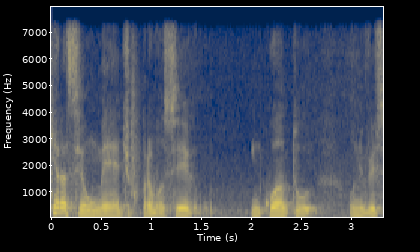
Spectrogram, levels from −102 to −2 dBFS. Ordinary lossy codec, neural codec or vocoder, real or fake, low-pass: none; vocoder, 22.05 kHz, 80 mel bands, WaveNeXt; fake; 7.2 kHz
